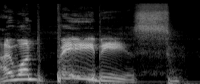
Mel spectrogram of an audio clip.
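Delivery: mild, half-hollered troll voice yell. Retelling a TV scene where the troll yells: imitating a troll yelling. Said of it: "yelling for babies".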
